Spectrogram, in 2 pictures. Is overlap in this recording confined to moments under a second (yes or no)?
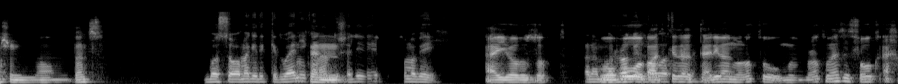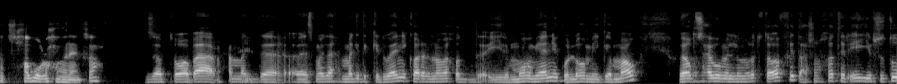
no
